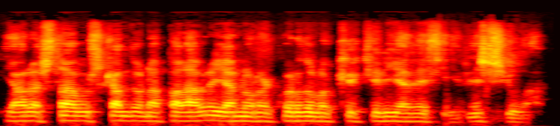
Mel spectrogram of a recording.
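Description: Over a noisy background, an older man from Catalonia talks very fast in Spanish with a Catalan accent, his lowish voice showing little pitch movement. A psychology professor appearing as a guest in a casual interview, he speaks via webcam from his home study, hesitating, repeating words and laughing between phrases.

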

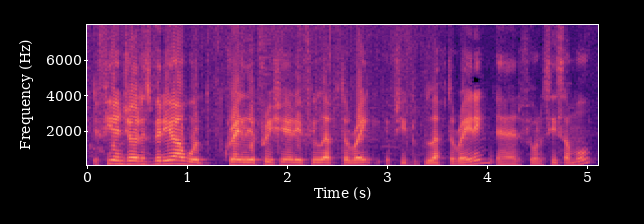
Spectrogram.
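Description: A man giving casual live gameplay commentary, slightly depressed and monotone, swearing casually. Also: medium pitch, racing. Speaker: gaming commentator.

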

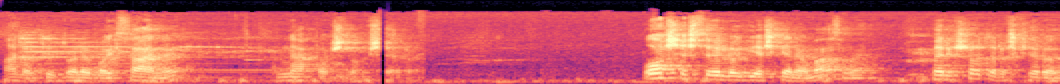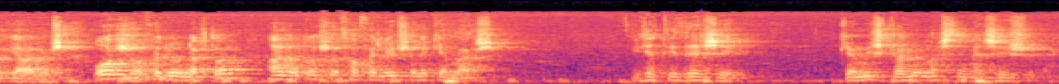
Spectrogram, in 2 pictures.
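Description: A man's voice: medium pitch, lively intonation, pauses often, a little mellow, slight background noise. A man preaching as a monk elder, telling stories and acting out the dialogue with a rising and falling voice. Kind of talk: sermon with storytelling. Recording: echoey room heard from a distance.

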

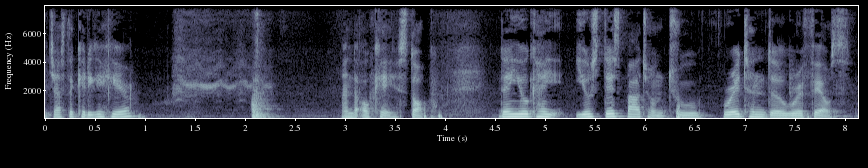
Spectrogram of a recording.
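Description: A man giving a hands-on tutorial, explaining each step in halting, simple phrasing as he demonstrates a device. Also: fairly high pitch, dark tone, a little hiss or hum. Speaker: product demonstrator.

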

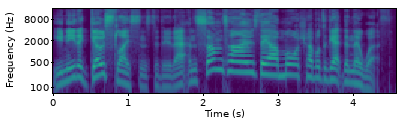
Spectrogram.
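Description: A man with a high, sing-song voice speaks briskly in a fairly bright, clear and resonant tone, recorded cleanly in a studio with no echo. He's acting in an audio play as a jokey, laid-back young ghost, a slacker who talks in a casual, slangy, rambling way. The mood is chatty and a little wistful.

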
